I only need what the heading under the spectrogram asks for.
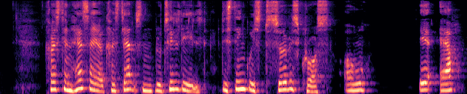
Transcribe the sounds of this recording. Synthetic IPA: kʰʁɛsd̥jænɦæsæɒkʰʁɛsd̥jæn̰sn̩b̥le̝ʊt͡sʰe̝ld̥e̝̰ːld̥ːisd̥e̝ŋɡ̥wiɕd̥sœɐʋiskʰʁɒs | ɒʊ | æɐ

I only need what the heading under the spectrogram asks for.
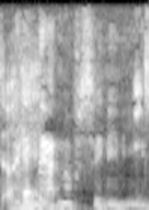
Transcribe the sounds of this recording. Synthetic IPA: eæʋæɐd̥n̩ɒfɒ̥̽sʋe̝nəe̝nil

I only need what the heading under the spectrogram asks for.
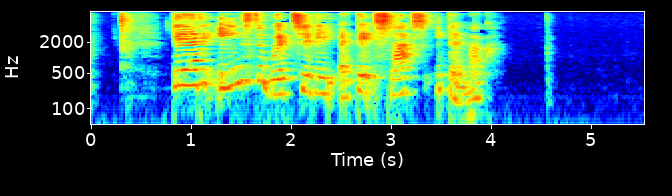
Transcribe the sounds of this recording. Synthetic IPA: d̥e̝æɐɾ̥e̝ʔe̝ːnəsd̥əweb̥̚t͡sʰiʋeːʔæɐd̥en̰slɑ̈ɡ̥sid̥ænmɑ̈ːɡ̥

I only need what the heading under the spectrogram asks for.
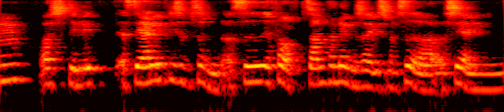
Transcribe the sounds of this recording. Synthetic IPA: ʔɒ̽sd̥e̝le̝d̥ælsəd̥e̝æɐle̝d̥lisɒ̽msɒ̽n̰ɒse̝ðˠjɑfɒ̰ːsɑ̈məfɒ̽nem̰l̩sɐæʋe̝smænse̝ð̞̰ˠɐɒse̝ɐ̰e̝n

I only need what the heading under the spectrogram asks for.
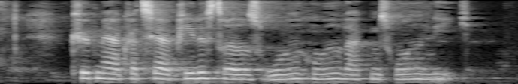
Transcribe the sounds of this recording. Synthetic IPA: kʰøb̥meæɐkʰʋɑ̈t͡sʰe̝ɐ̰pʰiləsd̥ʁɛːð̞ˠəsʁoːð̩ˠəho̝ːð̞̩ˠʋɑ̈ɡ̥̚d̥n̩sʁoːð̩ˠnḭː

